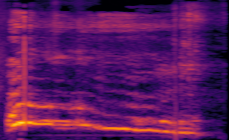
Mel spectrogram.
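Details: Alaskan Malamute Luoluo, a pet dog, gives a single drawn-out howl lasting about two seconds. It starts higher, slides gradually downward and ends in a short dip, with a quiet indoor background.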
